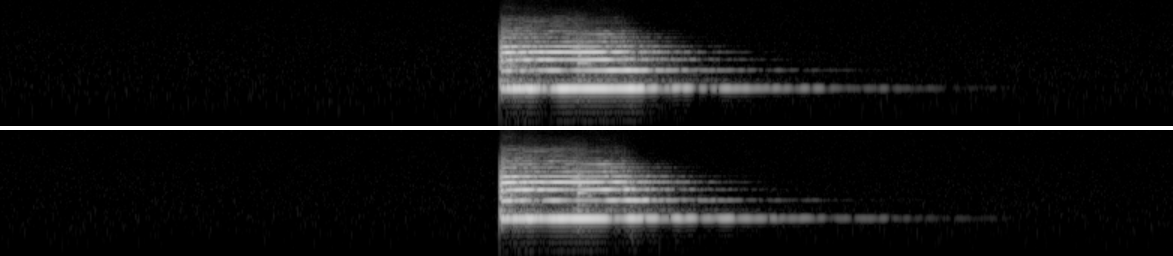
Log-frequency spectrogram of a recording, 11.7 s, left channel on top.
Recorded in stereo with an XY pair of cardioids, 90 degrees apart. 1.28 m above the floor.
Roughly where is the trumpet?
Ahead right.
